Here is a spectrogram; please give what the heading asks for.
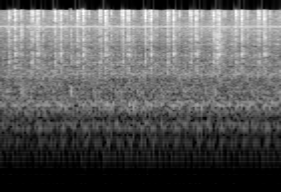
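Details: Mazda Miata started after months sitting and previous no-start cranking: quick even ticking about six to seven per second over a rough idle, plus an electrical noise; source unknown; engine ticking at idle.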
